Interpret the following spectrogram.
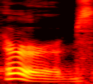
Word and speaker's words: herbs: actually always say herbs we in america say herbs in england they say herbs same thing with salves and salves except that in america both of them are in common use there is no right answer there is no wrong answer because i was thinking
